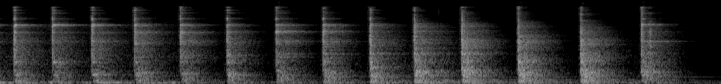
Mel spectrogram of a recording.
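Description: Hammer blows knocking apart a suspension joint on a 1966 Pontiac Catalina wagon, about a dozen sharp metallic strikes at a steady rhythm, close and loud, each ringing briefly before the next, with no talking.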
